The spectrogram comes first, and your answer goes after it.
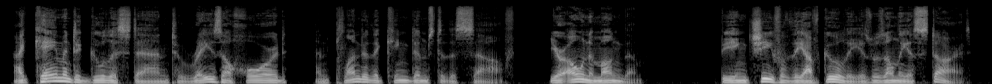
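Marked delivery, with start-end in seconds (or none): none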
